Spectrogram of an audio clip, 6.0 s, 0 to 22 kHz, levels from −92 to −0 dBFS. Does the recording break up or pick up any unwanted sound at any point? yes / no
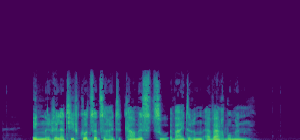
no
